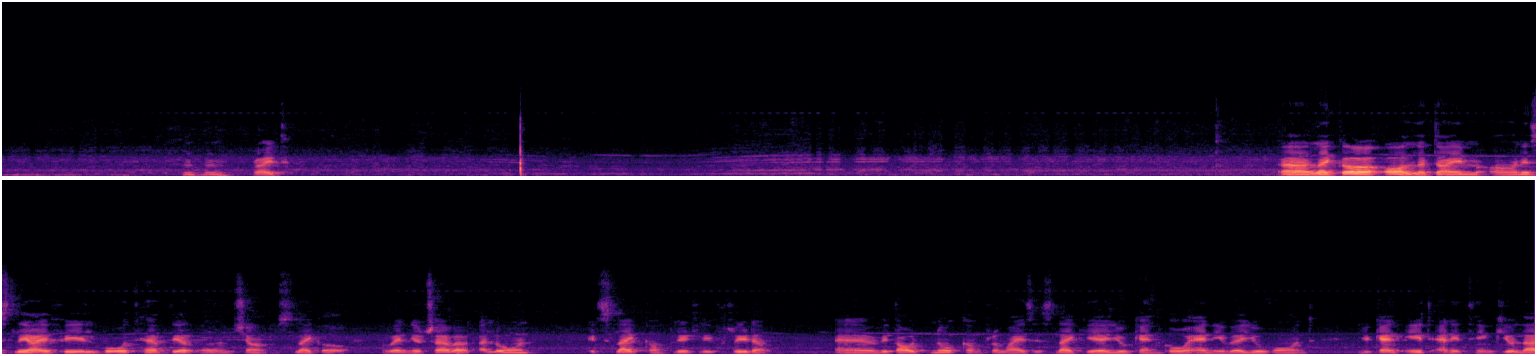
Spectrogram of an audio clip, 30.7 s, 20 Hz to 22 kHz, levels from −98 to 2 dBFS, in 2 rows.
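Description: A speech clip, and the whole thing carries a grainy, breathy edge with the top end sounding noise-filled rather than clean. That's most likely Bluetooth LC3 compression, the LE Audio codec, squeezing detail out of the upper spectrum, and the damage level points to something around 48 kbps. On top of that there are lost LE Audio frames: right after "when you" at 19.89 s there's a 110 ms patch where the decoder keeps replaying the last spectrum with scrambled phase, so the voice smears into noise and starts fading. Shorter ones hit at 23.72 s (50 ms) and just after "want you can eat" at 29.74 s (30 ms), each a brief noisy blur.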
